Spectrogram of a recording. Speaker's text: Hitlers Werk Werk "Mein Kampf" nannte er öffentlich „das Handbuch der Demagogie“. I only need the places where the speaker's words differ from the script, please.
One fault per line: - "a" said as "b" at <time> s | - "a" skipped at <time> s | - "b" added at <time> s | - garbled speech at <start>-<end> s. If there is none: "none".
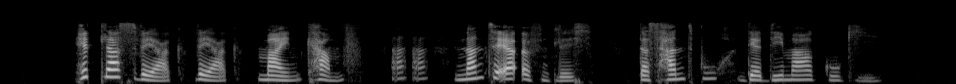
none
